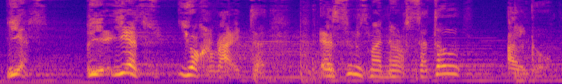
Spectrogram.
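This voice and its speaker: High, creaky medieval churchman. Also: very animated, slow pace, a bit bright, soft background music, full character voice. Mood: nervous. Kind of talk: video game cutscene acting.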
